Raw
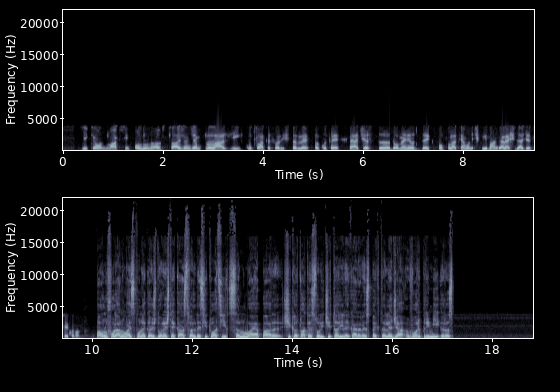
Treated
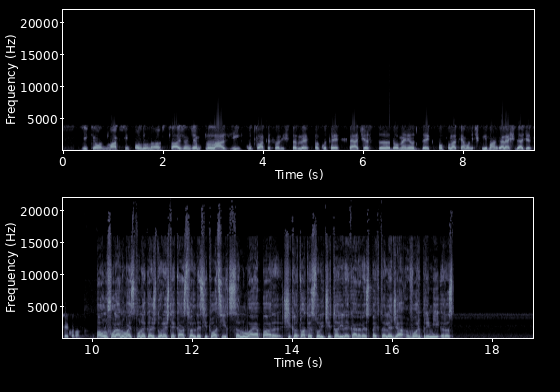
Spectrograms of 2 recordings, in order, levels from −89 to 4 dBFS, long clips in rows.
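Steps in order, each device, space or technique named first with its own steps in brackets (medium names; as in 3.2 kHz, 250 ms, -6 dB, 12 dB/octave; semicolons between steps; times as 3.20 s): over-bright horn tweeter (resonant high shelf 3.3 kHz +8 dB, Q 3; peak limiter -15 dBFS, peak gain reduction 8.5 dB); trim -7.5 dB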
